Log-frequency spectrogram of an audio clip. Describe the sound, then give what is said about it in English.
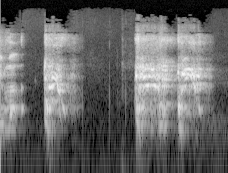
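Coughing from a man with pneumonia: four harsh, loud cough bursts in two pairs, the second pair coming right after a brief silence. “Forgive him for his coughs.”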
